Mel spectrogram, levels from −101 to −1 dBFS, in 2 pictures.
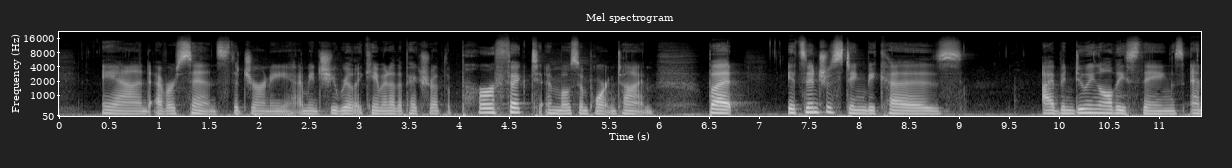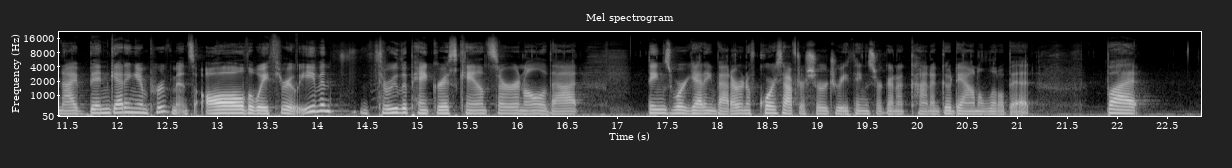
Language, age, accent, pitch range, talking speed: English, 30-49, American, 130-155 Hz, 180 wpm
